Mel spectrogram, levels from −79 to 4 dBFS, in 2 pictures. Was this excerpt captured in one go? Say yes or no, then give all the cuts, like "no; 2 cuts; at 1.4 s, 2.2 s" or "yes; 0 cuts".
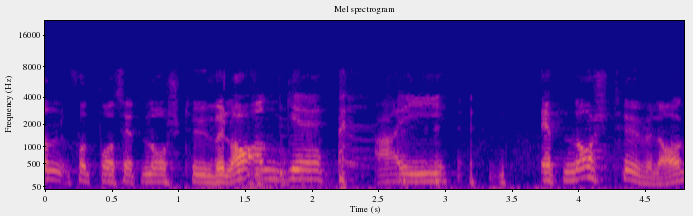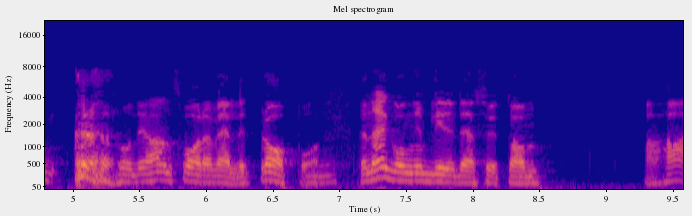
yes; 0 cuts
